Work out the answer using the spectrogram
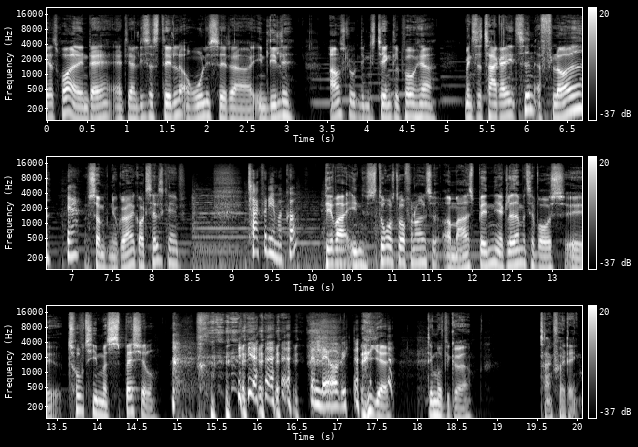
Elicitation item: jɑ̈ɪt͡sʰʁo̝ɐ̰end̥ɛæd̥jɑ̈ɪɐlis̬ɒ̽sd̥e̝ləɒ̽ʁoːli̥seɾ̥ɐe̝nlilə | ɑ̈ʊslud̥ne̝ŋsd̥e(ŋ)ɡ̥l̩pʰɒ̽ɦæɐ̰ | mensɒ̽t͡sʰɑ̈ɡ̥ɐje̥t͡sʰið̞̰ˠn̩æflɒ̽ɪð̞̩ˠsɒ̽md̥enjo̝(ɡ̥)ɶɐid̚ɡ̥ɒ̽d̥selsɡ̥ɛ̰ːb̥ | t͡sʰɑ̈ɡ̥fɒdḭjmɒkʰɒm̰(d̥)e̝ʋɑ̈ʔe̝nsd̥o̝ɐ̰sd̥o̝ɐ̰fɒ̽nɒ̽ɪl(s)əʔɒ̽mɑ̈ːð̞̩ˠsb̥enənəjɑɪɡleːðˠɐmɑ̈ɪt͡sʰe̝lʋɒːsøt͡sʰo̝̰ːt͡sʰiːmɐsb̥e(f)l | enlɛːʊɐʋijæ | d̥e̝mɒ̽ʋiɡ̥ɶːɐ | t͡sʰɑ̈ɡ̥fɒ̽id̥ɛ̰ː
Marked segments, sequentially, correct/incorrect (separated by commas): correct, correct, correct, correct, incorrect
